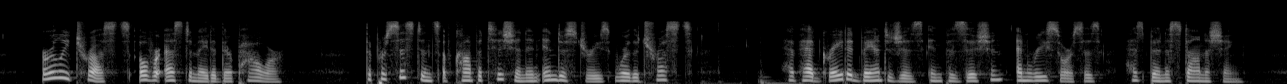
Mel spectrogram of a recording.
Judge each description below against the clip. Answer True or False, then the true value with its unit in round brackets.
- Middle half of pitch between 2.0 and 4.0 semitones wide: False (4.5 semitones)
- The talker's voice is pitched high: False (175 Hz)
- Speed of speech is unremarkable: False (120 wpm)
